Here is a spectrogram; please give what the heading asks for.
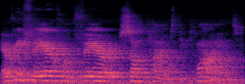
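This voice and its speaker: A man with a high voice presents and recites in a theatrical, declamatory way. He sounds far from the microphone, in a large room with heavy echo and long reverb. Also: animated, measured pace. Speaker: librarian presenting a poetry reading. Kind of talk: spoken presentation and recitation of poems. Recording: very echoey room, distant mic, faint noise.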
